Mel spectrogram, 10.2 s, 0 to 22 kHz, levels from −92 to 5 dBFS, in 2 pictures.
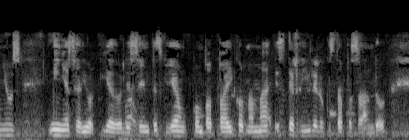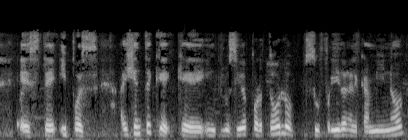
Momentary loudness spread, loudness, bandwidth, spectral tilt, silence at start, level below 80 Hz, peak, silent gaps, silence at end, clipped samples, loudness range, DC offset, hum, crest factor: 8 LU; -22 LUFS; 9 kHz; -4.5 dB/octave; 0 s; -58 dBFS; -8 dBFS; none; 0.05 s; under 0.1%; 3 LU; under 0.1%; none; 14 dB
